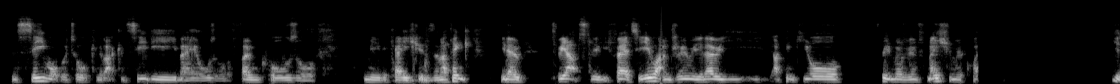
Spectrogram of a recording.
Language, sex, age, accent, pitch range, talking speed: English, male, 30-49, British, 110-135 Hz, 210 wpm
